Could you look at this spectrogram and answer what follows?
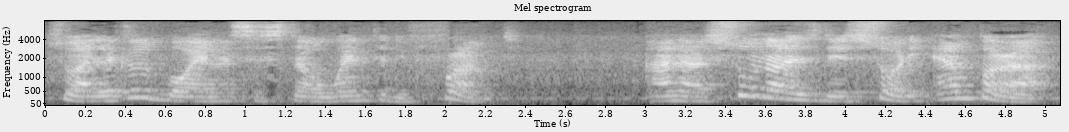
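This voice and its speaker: A man reading a children's story aloud in an expressive, deliberate way, as the host of a storytime. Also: fairly high pitch. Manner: animated, deliberate, checking in with listeners. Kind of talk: expressive read-aloud with explanatory asides. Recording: roomy echo, faint background noise.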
